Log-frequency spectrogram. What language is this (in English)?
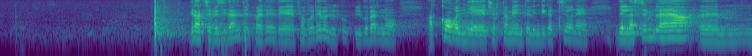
Italian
